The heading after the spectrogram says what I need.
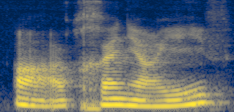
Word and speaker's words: règne arrive: Either way, that's how I learned to pronounce it. Règne arrive. And it's actually one of those things that's pretty rare. So even a professor of phonetics that I had was really intrigued by it. It would have never occurred to her to have pronounced the two words like that.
